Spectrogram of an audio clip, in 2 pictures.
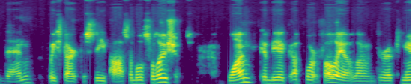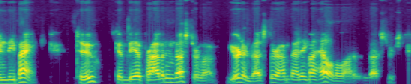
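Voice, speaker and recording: A man's voice: mid-range voice, no echo, lo-fi sound. A man giving casual, blunt coaching as a real estate podcast host, explaining step by step in informal, mildly profane language.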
